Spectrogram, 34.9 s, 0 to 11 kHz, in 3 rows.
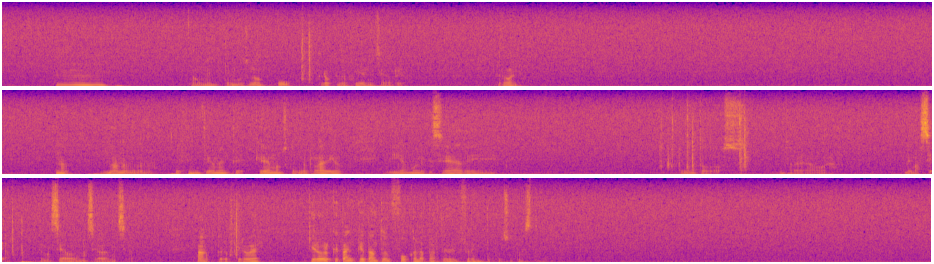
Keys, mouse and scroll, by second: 1.5-3.1 drag, 3.8 F12, 13.5 click, 14.5 click, 15.7 click, 19.9 KP_Decimal, 20.1 KP_2, 20.3 KP_Enter, 21.1 F12, 23.4 Escape, 26.2 F12.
